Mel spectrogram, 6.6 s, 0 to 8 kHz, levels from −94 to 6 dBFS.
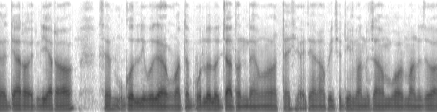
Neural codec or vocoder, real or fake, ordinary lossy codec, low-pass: codec, 16 kHz, 2 kbps, FunCodec, trained on Chinese and English, 25 frames a second; fake; none; none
